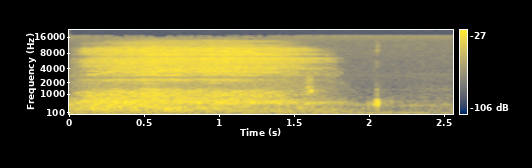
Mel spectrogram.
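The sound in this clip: A slow, airy breath during guided meditation: one long, steady stream of breathing noise that holds, then fades away. A faint short click follows in the quiet. No voices.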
